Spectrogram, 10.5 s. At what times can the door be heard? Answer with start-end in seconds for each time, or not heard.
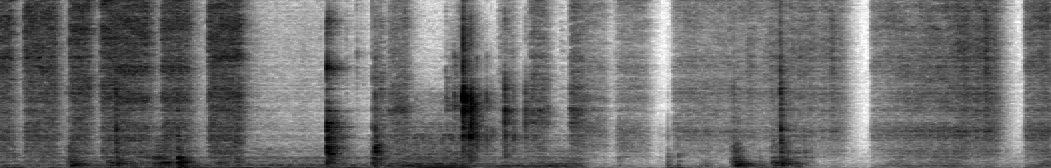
0.1-2.5, 6.7-8.2.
